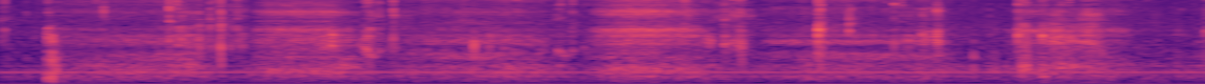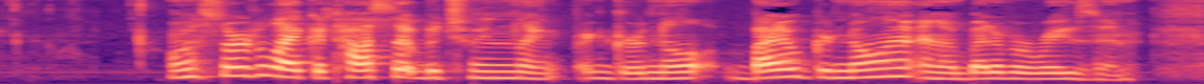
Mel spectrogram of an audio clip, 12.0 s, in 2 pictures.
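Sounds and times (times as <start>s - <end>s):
chewing dried fruit: 0.0s - 7.2s
faint hum: 0.0s - 12.0s.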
